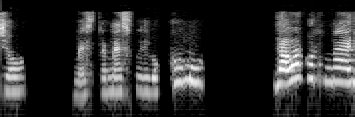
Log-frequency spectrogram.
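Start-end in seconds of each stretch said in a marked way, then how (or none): 1.7-3.5 alarmed. Retold or imitated. Alarmed retort near the bull.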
